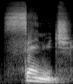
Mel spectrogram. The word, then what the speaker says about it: sandwich: La lettre D n'est pas également prononcée dans les mots tels que sandwich, le sandwich, Wednesday, le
